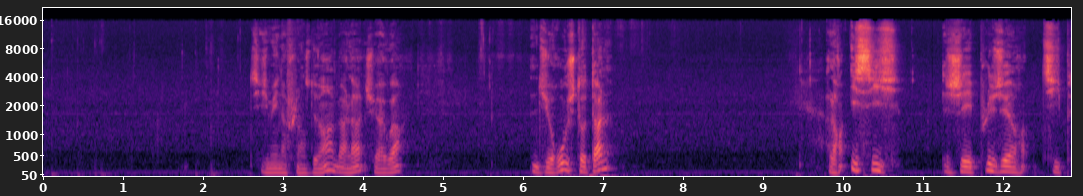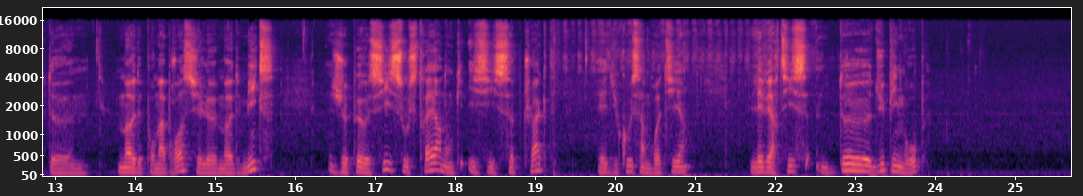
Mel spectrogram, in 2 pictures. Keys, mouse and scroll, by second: 0.5 ctrl+z, 6.4 ctrl+z, 10.3-25.7 drag, 24.2 ctrl+z.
